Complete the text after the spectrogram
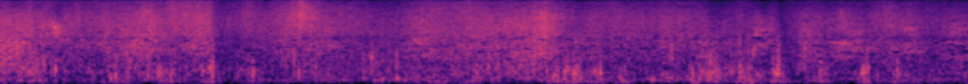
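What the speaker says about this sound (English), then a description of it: "This is a recording of the actual earthquake and avalanche hitting base camp." Roaring, gusty wind noise batters the microphone at Everest base camp as an earthquake-triggered avalanche hits, a dense broadband rush with irregular surges and no clear voices.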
